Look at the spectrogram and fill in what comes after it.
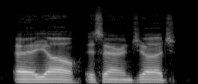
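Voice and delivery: flat monotone drone with no upward lift. Retelling a voicemail he left, Aaron Judge monotone voice. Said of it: "in his monotone ass voice".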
